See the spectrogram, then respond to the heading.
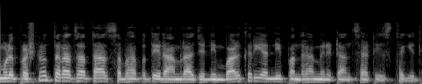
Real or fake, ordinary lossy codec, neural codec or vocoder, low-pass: real; none; none; 7.2 kHz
